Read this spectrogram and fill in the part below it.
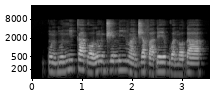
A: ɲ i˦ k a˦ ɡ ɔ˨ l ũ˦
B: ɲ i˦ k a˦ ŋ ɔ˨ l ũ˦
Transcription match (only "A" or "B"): A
